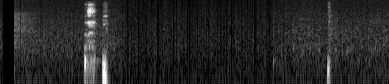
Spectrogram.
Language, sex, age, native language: Icelandic, female, 30-39, Icelandic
